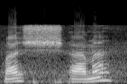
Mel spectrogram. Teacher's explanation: شین کو اس انداز سے پڑھا ہے، اس کی آواز منہ کے اندر پھیل گئی ہے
